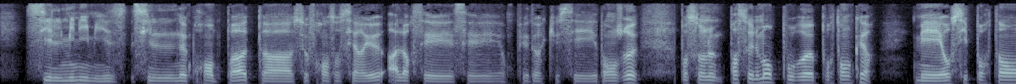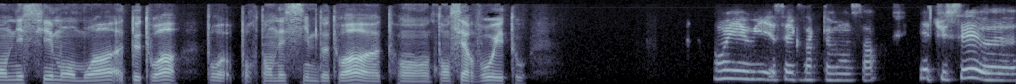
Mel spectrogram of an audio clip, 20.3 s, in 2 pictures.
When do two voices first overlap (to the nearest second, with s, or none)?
none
